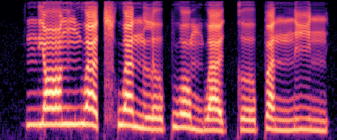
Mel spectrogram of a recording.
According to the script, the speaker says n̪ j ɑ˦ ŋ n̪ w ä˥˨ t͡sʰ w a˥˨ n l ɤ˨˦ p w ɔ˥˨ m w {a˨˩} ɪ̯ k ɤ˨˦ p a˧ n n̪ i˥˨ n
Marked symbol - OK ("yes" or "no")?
yes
